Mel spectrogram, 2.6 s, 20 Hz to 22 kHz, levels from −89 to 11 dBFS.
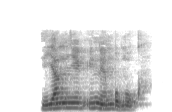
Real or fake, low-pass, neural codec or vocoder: real; 7.2 kHz; none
